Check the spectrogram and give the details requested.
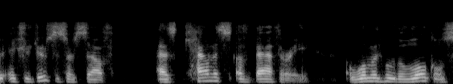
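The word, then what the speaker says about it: Báthory: And the way they pronounce it is Bathory. – Bathory, yes.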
